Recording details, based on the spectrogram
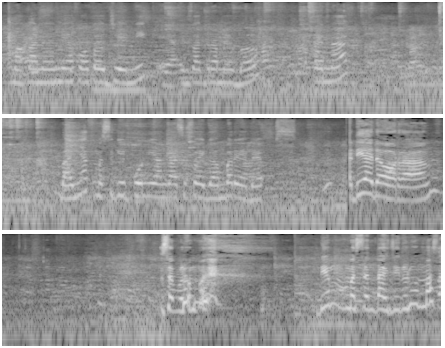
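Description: A young woman, chatting playfully and teasingly as she reviews food in casual slang. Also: high voice. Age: young adult. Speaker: food vlogger. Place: indoor mall restaurant. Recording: loud music and busy restaurant chatter. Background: music and diners' chatter.

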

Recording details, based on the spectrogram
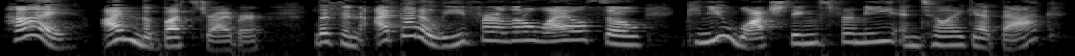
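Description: Lady reading as a chirpy friendly bus driver guy in a kids book, bright and animated. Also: a little high, measured pace, pitched above the performer's own voice, heavily acted. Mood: cheerful. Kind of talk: children's storybook read-aloud.

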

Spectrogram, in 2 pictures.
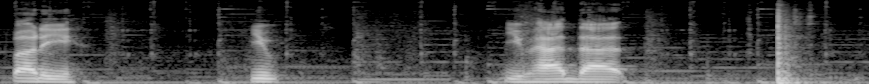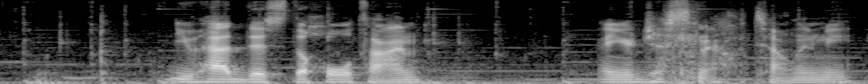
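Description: A man's voice: fairly low pitch, fairly even intonation, slow pace, long pauses, fairly bright tone, faint music behind. A young man hosting a casual home cooking show in a kitchen, chatting upbeat while talking to a silent mascot beside him, on a lapel mic. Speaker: host.

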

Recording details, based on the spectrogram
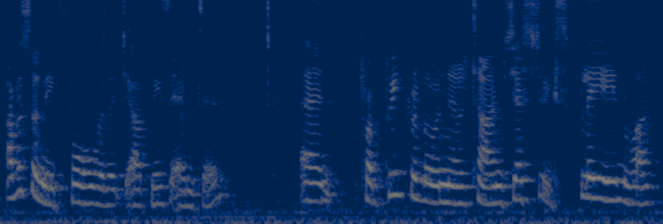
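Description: Older woman, Anglo-Burmese accent, author; unhurried, reflective, pausing. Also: medium pitch, dark tone. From Burma. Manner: unhurried, reflective storytelling with pauses. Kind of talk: interview answers. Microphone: table mic on a stand.

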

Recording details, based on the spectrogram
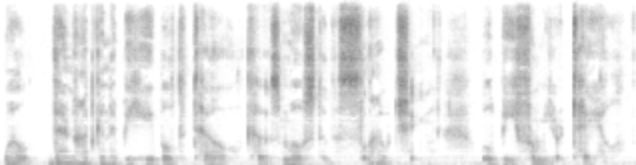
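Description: A man playing a cajoling talent agent in a soft-spoken ASMR role-play, half-whispering gently and coaxingly, close to the microphone. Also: mid-range voice, fairly even intonation, gravelly. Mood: patient, persuading. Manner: gentle, coaxing, deliberate with pauses. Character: short, cajoling male talent agent to monster women.

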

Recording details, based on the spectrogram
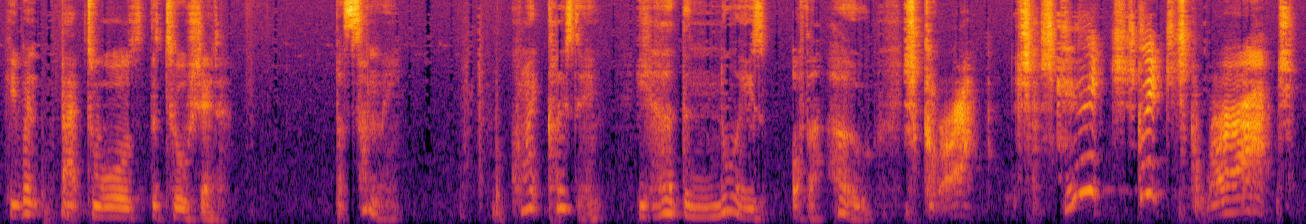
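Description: A middle-aged man telling a children's story in a theatrical, expressive way. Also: mid-range voice, very slow, slight background noise. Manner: theatrical, expressive, with hushed whispers and exclamations. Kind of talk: animated storybook reading. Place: small home music room indoors.

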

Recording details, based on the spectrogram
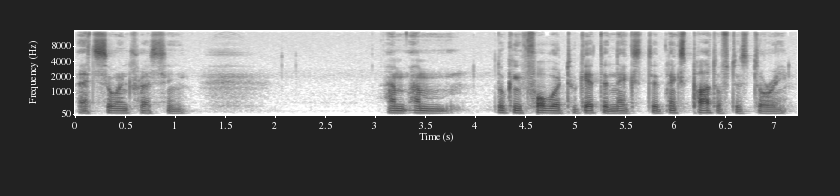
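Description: Older male host, low voice, unhurried halting delivery, reflective conversation. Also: flat delivery, darkish tone. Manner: halting, word-searching delivery. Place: indoor room, seated.

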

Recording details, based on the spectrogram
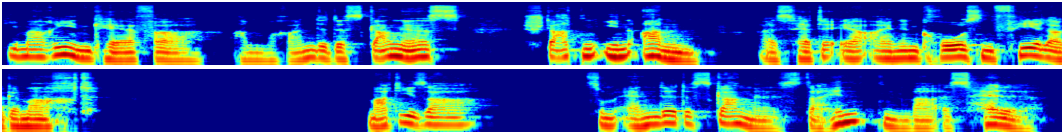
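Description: A young man from Germany telling stories to children in a deliberate manner, as an author hosting his readings. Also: medium pitch, husky. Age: young adult. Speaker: children's author, channel host. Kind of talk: storytelling for children. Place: small indoor room. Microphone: close desk microphone with pop shield.

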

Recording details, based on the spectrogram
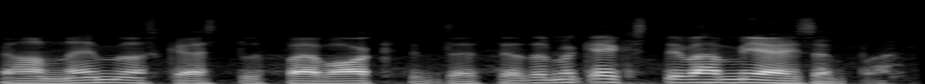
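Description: A man's voice: lowish voice, darkish tone, muffled recording. A man in his twenties hosting, moving between presenter-style announcements and casual chat. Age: 20s. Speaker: host.

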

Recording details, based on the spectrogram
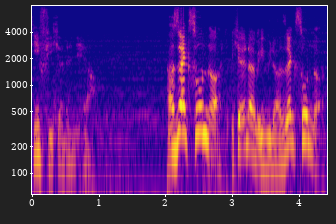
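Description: A man's voice: a little high, very animated, normal speed, soft background music. A man playing a blunt, knowing adventurer who talks colloquially in a tabletop roleplay. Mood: recalling.

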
